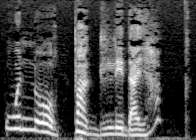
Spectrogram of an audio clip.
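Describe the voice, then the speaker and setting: A woman's voice: lowish voice, sing-song, takes it slowly, dry recording, heavily acted. A woman playing a lonely, middle-aged mother with grown children in an Ilocano radio drama. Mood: evasive, wistful.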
